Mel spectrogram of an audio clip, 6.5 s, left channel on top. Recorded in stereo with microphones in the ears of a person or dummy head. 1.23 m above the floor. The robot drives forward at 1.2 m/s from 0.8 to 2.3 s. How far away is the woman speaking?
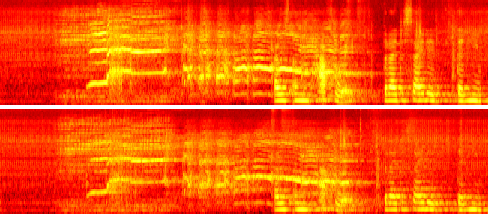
About 0.8 m.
